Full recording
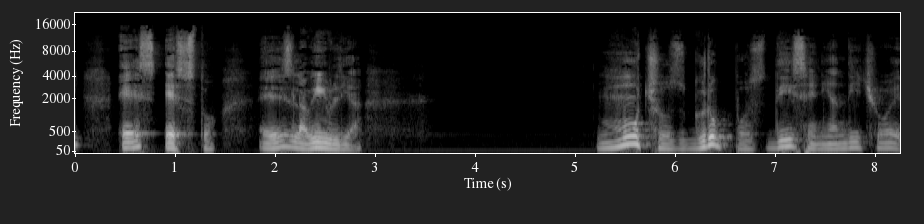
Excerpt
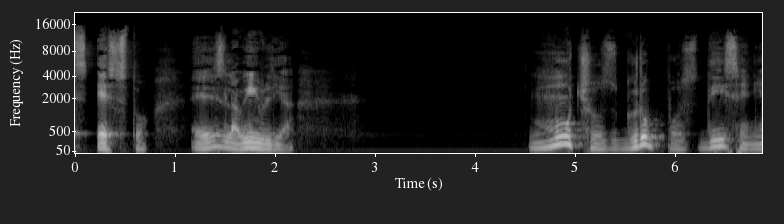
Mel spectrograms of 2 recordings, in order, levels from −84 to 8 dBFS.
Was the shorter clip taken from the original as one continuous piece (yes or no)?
yes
